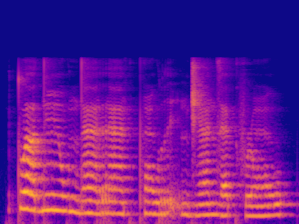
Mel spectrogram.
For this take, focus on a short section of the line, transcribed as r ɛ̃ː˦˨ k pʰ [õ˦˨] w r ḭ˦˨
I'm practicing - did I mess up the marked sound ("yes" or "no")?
no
